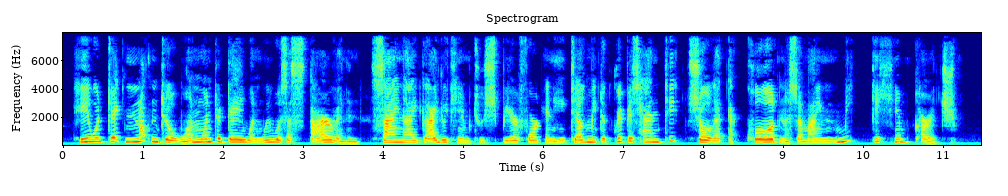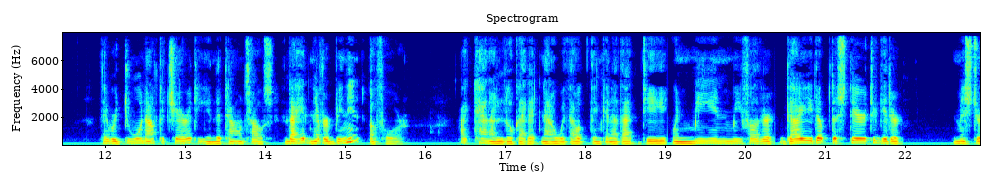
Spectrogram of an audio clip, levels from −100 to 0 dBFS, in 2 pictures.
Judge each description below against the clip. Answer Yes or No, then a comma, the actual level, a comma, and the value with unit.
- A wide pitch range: Yes, wide, 6.6 semitones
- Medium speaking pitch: Yes, medium, 155 Hz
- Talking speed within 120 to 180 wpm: No, fast, 205 wpm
